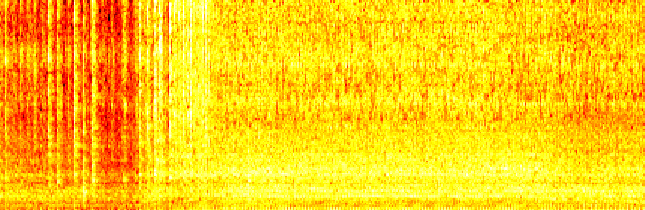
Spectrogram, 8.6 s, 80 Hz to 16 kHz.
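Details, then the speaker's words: Honda HRA215 SX mower after carburettor cleaning, fresh high-octane fuel, started on choke: settles into a steady, even idle that holds smoothly when the blade clutch engages. Normal idle. "It idles real nice too, guys."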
